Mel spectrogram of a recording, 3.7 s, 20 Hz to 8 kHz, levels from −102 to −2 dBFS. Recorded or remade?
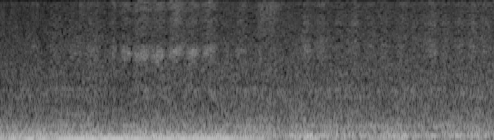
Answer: recorded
